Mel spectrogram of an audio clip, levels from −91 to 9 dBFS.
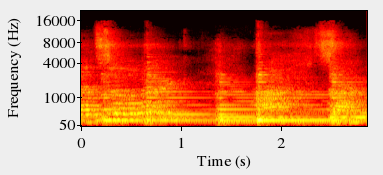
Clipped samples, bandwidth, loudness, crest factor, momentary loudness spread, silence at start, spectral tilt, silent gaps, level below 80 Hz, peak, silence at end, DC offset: under 0.1%; 15.5 kHz; -18 LUFS; 16 dB; 6 LU; 0 s; -5.5 dB/octave; none; -54 dBFS; -2 dBFS; 0 s; under 0.1%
